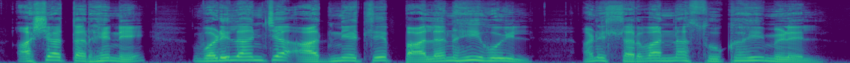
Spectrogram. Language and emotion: Marathi, neutral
